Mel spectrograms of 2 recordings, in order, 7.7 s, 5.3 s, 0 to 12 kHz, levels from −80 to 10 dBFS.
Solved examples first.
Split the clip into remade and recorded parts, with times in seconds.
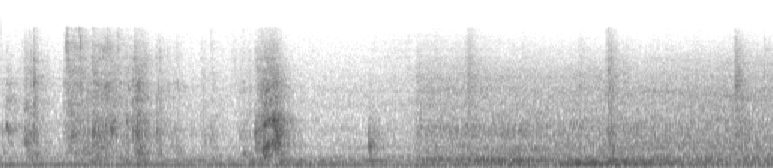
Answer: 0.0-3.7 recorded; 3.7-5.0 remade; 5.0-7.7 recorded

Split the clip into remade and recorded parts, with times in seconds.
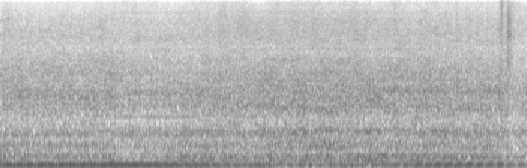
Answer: 0.0-1.1 recorded; 1.1-2.0 remade; 2.0-2.4 recorded; 2.4-4.3 remade; 4.3-5.3 recorded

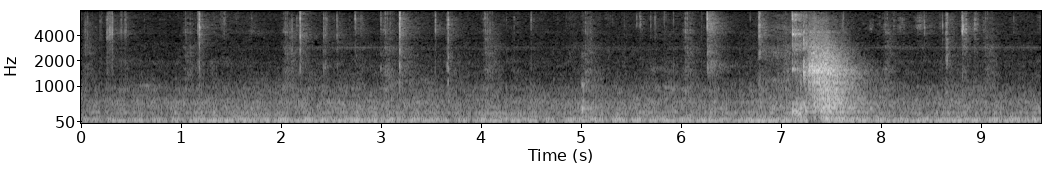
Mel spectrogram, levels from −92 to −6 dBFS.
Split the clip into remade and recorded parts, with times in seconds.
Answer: 0.0-9.6 recorded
